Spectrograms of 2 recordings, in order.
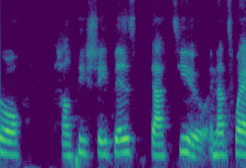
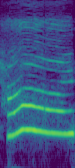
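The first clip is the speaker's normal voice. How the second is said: very high-pitched, loud, teasing little voice; 5 dB louder than usual. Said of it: "your voice is so high".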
